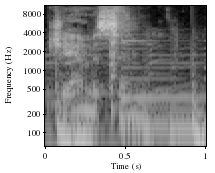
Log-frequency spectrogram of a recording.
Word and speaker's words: Jameson: By the way, the reason I keep pronouncing it Jamison is that this is how the tour guides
